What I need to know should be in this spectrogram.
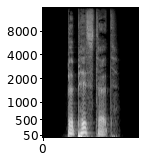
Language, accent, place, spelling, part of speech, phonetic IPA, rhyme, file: German, Germany, Berlin, bepisstet, verb, [bəˈpɪstət], -ɪstət, De-bepisstet.ogg
- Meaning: inflection of bepissen: 1. second-person plural preterite 2. second-person plural subjunctive II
